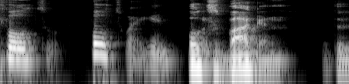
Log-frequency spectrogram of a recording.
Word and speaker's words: Volkswagen: the word Welt, and they pronounce the V's with an F sound, like in the word Vermögen, Zuordnung, Zuständigkeit zu betrachten. Yeah, like Volkswagen. Like that's how they say Volkswagen. Oh, Volkswagen.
